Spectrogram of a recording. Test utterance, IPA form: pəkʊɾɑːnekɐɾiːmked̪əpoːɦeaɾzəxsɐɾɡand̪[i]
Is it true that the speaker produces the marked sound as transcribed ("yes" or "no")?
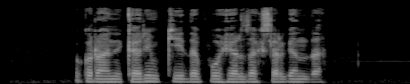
no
